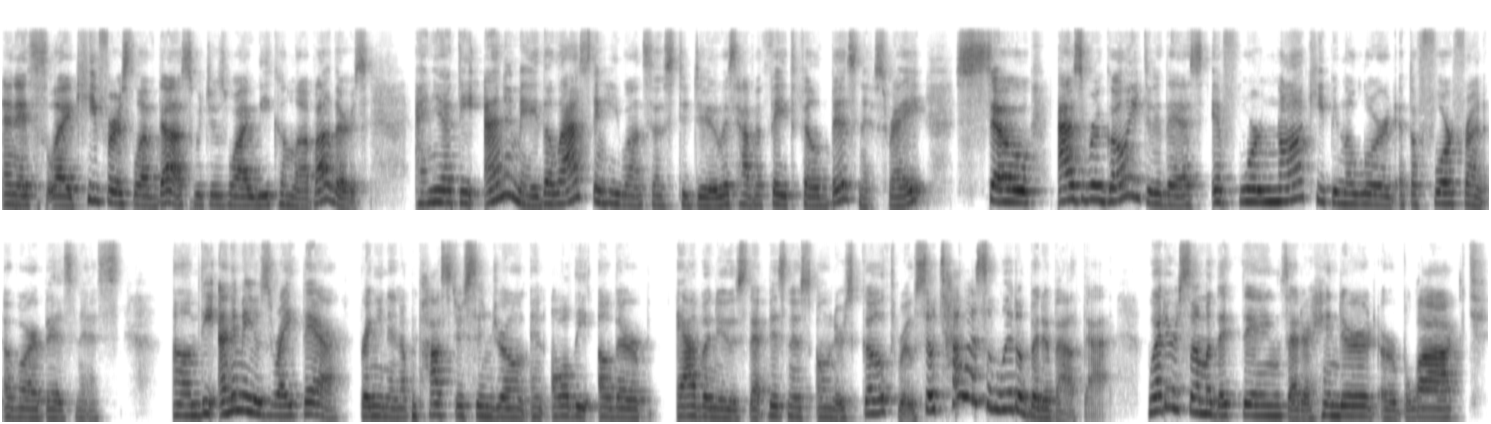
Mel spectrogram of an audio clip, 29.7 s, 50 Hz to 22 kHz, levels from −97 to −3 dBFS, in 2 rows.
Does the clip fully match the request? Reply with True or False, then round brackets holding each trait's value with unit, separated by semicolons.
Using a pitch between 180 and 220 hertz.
True (190 Hz)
